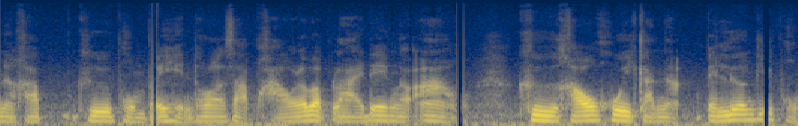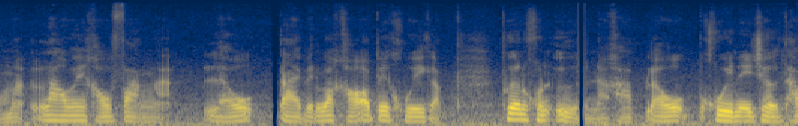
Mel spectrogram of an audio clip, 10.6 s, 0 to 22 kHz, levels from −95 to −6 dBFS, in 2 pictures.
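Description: A speech recording broken by a gap at a join of encoded pieces, heard at 1.02, 3.05, 5.09, 7.13 and 9.18 s. The first silence lasts about 30 ms and the rest about 43 ms, recurring every 2.0 s. Each piece was encoded on its own and butted together untrimmed, so encoder start delay and end padding leave short silences with smeared edges. Unlike packet-loss dropouts, the spacing is strictly regular and the speech resumes exactly where it stopped, with nothing missing.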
